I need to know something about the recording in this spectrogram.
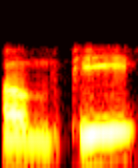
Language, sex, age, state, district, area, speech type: Marathi, male, 18-30, Maharashtra, Washim, rural, conversation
